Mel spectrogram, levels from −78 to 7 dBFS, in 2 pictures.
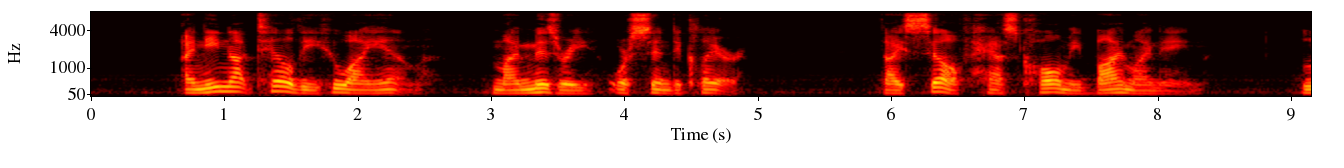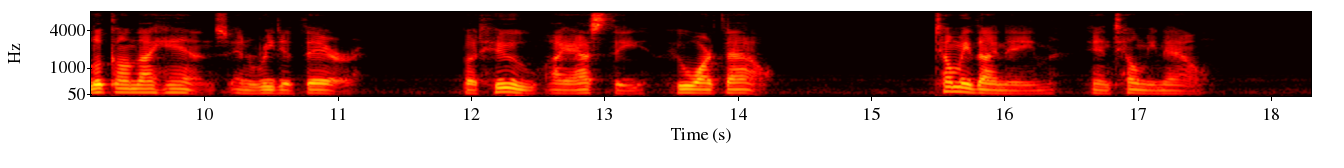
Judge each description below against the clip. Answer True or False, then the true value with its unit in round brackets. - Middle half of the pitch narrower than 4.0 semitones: True (3.4 semitones)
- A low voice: True (115 Hz)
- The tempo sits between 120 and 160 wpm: True (145 wpm)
